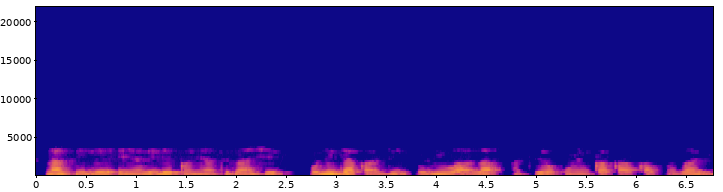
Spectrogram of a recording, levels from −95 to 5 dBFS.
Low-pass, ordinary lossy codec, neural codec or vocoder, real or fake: 3.6 kHz; MP3, 32 kbps; none; real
